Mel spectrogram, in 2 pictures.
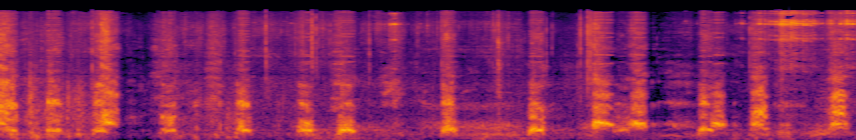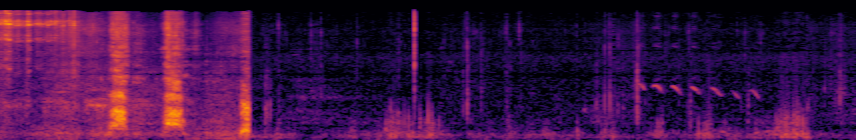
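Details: Aboriginal Tibetan Mastiff, Do Khyi of Tibet, a guard dog. Deep barks repeat roughly every half second for about eleven seconds, then stop, leaving near silence with faint scattered sounds.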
